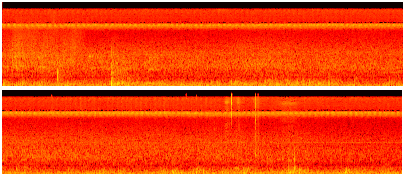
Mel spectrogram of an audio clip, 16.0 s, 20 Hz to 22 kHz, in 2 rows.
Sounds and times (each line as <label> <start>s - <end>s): crickets 0.0s - 16.0s
fireworks being set off faintly in the background 0.0s - 16.0s
dogs bark at the fireworks 0.1s - 3.5s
